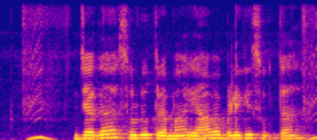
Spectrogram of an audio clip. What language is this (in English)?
Kannada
